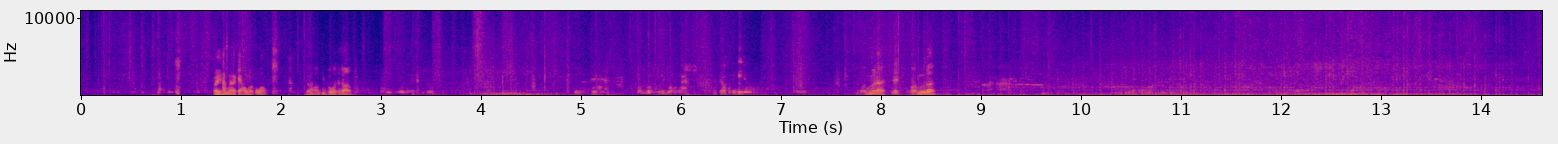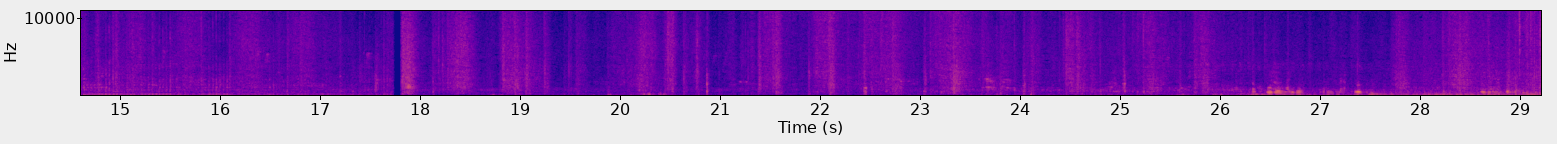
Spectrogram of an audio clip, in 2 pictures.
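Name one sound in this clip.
A rake scrapes and rustles through dry grass and leaves.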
